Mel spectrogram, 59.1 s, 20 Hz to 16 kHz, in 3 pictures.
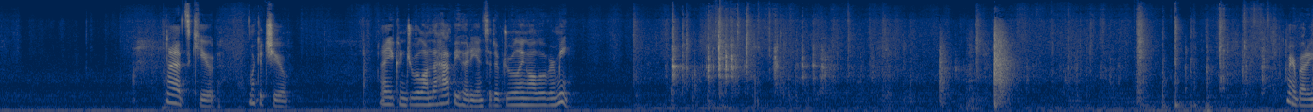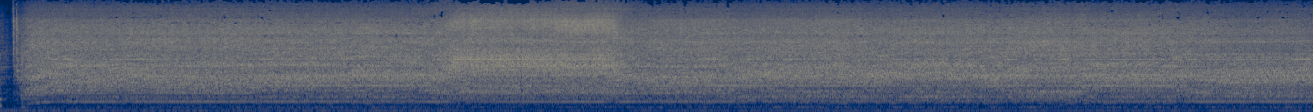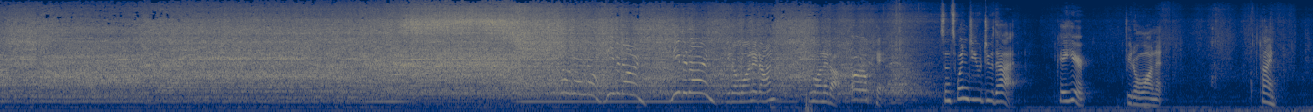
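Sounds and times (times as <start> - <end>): hair dryer blowing: 19.8 - 54.1.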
